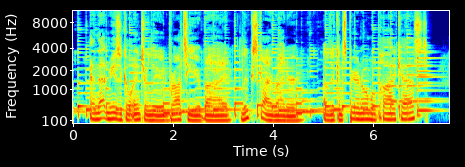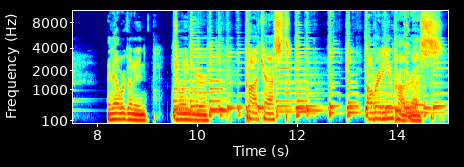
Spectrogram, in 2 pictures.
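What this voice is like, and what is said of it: NPR-style public radio announcer voice. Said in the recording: “Was that your NPR voice? ... That was my NPR voice. ... that's my NPR voice. We need some NPR quality.”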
